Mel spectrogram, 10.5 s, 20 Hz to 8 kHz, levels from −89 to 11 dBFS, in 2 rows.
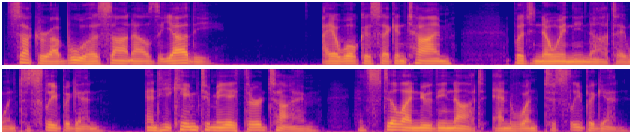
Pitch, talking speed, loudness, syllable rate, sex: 110 Hz, 220 wpm, -19 LUFS, 5.7 syllables/s, male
